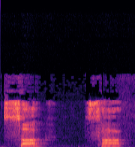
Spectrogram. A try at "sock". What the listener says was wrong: Now, sound like you said suck. You want to say sock, soak.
